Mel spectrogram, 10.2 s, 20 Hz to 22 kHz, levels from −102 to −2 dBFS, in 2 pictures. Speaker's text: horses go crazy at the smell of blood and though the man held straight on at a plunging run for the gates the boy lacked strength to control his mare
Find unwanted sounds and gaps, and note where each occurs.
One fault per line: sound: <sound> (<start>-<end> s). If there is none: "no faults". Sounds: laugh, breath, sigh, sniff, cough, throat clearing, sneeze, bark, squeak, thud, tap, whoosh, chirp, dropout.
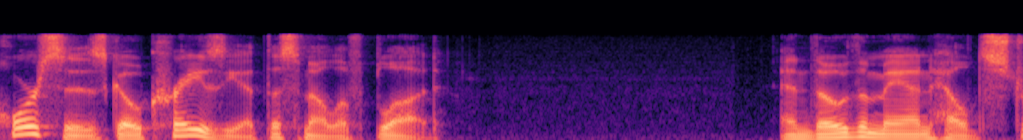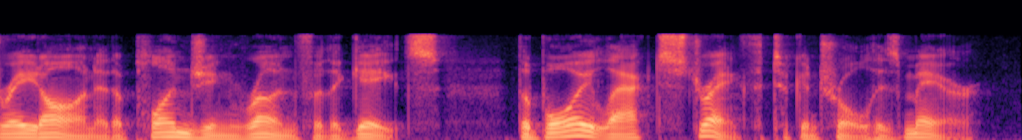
no faults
